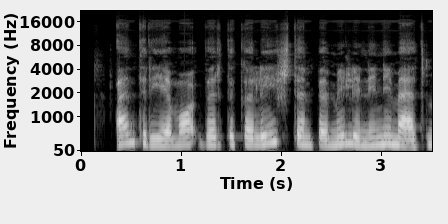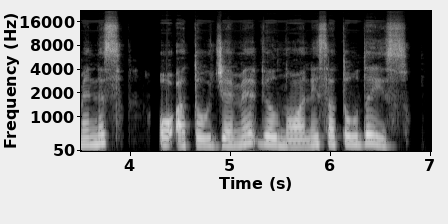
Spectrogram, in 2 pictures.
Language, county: Lithuanian, Šiauliai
